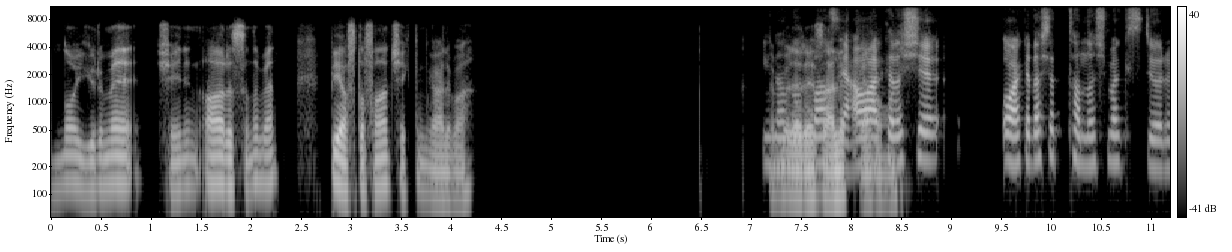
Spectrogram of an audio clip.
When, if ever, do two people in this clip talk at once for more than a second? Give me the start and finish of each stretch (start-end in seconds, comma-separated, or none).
7.2-8.6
